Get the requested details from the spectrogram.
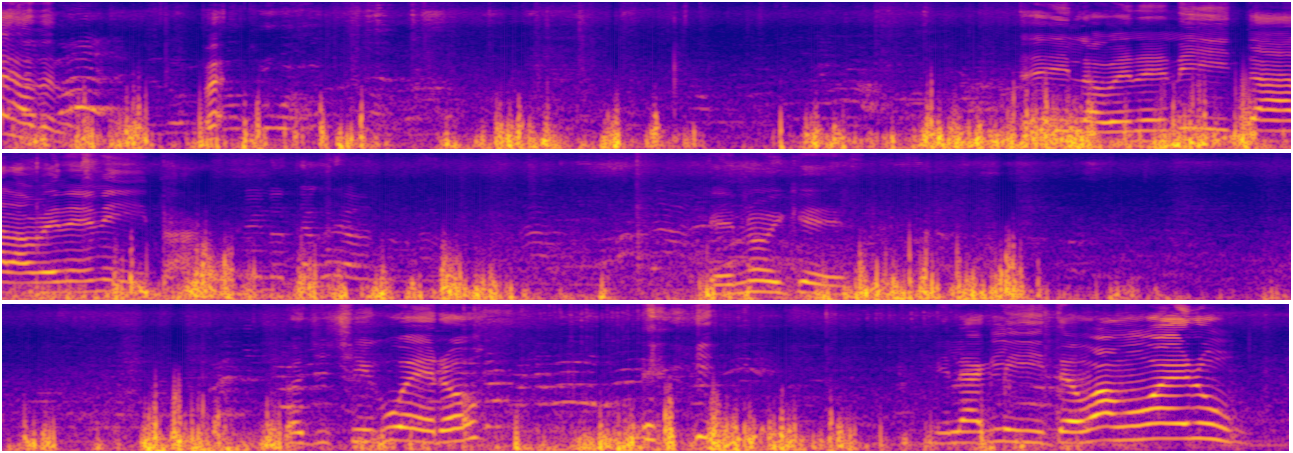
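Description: A young girl talks and calls out nearby, her voice rising and falling.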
